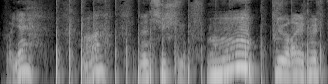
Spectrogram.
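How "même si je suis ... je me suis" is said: loud, strained, bursting with rage; pent-up anger. Shown as a demonstration. Coach shows the method that works, loud straining anger. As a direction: force the words out through rising fury. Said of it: "la méthode qui fonctionne".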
